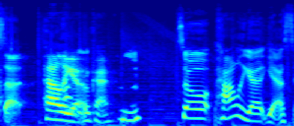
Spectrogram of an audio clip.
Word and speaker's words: Palia: It's called Palia? How do you pronounce that? Palia, okay.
